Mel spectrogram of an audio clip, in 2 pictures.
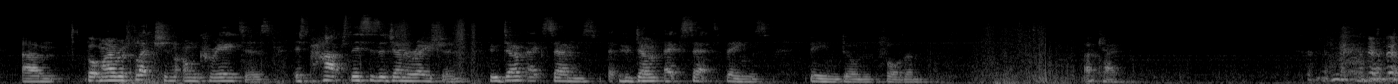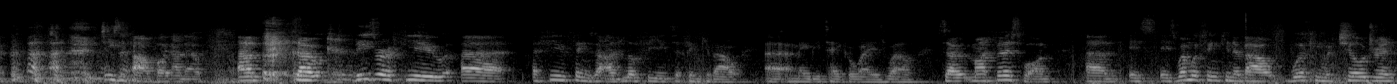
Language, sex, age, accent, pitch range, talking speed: English, male, 30-49, British, 130-170 Hz, 145 wpm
